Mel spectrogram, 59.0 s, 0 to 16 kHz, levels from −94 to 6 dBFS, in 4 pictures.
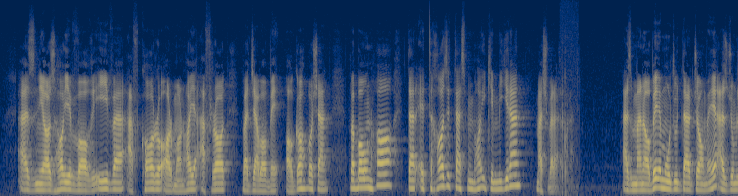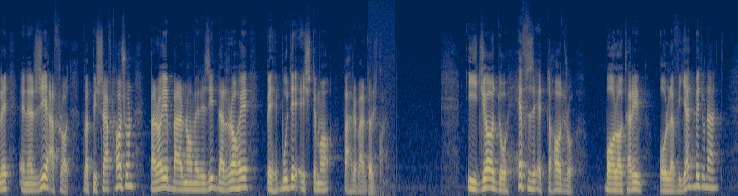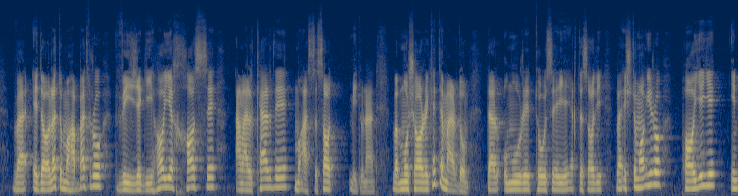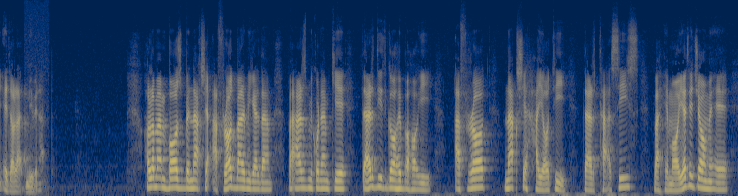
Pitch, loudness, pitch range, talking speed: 140 Hz, -21 LUFS, 125-165 Hz, 100 wpm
